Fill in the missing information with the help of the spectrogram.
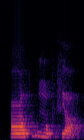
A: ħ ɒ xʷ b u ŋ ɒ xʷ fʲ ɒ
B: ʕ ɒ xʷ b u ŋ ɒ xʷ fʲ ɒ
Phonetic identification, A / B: B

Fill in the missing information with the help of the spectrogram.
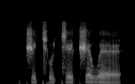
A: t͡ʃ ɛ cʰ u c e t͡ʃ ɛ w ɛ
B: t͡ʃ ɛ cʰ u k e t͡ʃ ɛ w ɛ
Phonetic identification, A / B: A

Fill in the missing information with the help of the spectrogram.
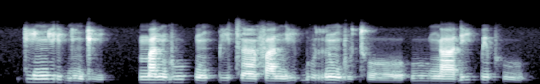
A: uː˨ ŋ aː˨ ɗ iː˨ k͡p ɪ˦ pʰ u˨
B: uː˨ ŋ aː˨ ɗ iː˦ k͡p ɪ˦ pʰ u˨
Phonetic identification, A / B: B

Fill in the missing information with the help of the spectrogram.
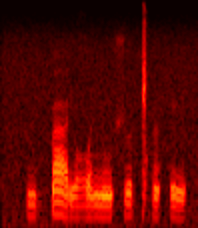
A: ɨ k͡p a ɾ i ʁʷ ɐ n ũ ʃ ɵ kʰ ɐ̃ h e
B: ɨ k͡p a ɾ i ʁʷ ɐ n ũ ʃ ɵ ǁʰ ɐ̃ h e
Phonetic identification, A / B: B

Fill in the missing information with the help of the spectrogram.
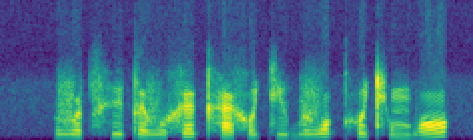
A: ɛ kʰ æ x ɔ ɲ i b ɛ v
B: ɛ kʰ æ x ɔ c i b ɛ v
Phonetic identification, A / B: B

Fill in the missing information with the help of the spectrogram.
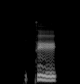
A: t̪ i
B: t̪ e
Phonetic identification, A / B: B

